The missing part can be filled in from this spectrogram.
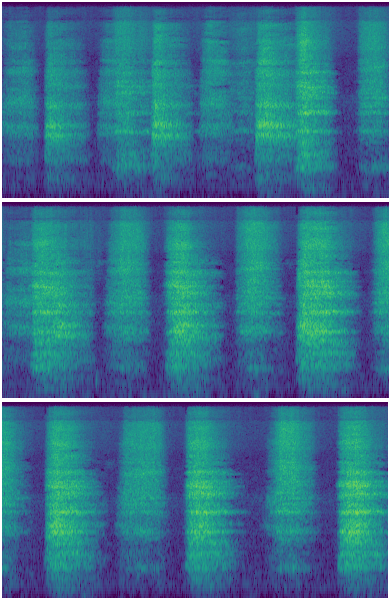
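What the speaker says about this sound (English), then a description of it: "We're going to slowly breathe in. As you feel ready, breathing through the mouth." Slow, deep breaths drawn in through the mouth and let out again in a regular rhythm, about a dozen close, clear cycles with no speech.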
